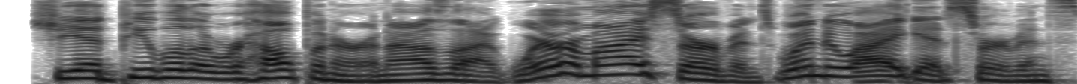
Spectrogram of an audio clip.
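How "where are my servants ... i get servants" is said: animated kids' cartoon voice swinging up and down. Retelling her own past complaint in a Larry from VeggieTales voice. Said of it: "said in my best, you know, Larry voice from VeggieTales".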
